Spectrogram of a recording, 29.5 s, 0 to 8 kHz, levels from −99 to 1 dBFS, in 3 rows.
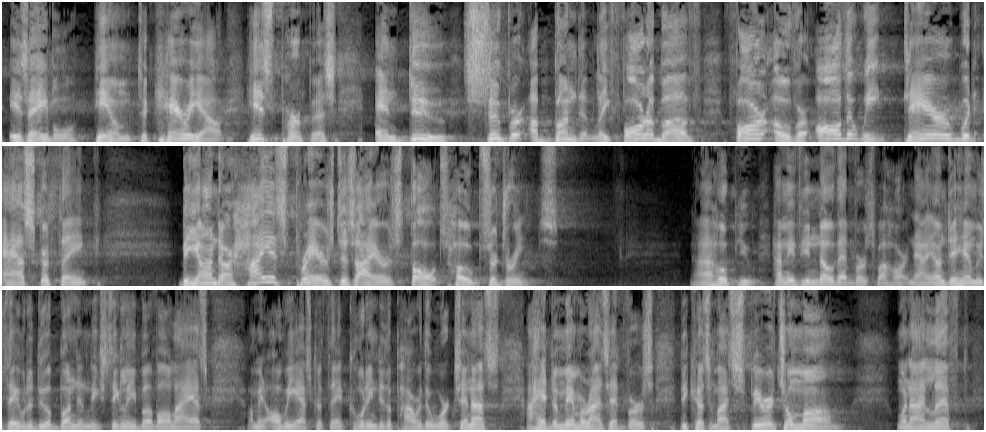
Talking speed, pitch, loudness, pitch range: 175 wpm, 160 Hz, -23 LUFS, 140-190 Hz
